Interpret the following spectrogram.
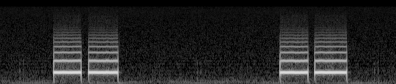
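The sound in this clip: Morse code letter M is sent as two long steady tones. The same pair of dashes is repeated after a pause, over a faint hiss in a code-training lesson.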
